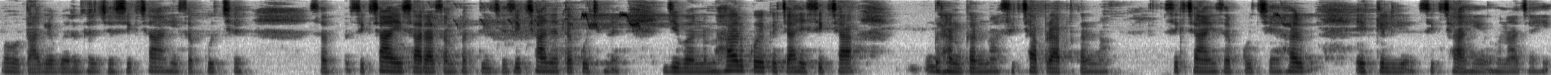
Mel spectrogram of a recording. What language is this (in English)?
Maithili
